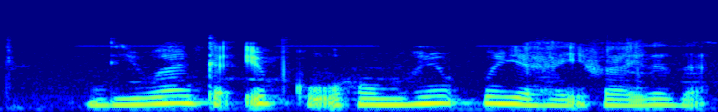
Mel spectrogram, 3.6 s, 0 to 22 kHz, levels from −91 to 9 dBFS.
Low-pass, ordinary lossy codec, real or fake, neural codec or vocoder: 7.2 kHz; none; real; none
